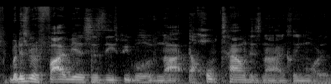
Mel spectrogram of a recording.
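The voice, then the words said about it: Lowered, quieter voice. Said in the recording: “Let me lower my voice again because it got kind of crazy.”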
